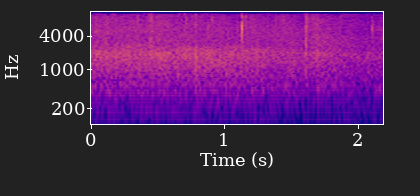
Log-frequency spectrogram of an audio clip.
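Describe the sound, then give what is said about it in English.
A crowd at an oratory claps steadily for a couple of seconds for Donna Miller, who has stood up, a dense, even patter of many hands with a few sharper individual claps standing out, tapering slightly at the end. “I know you don't like to do that, but Donna, yes, you can applaud for her, please.”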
